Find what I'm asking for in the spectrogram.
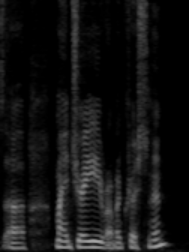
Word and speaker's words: Maitreyi Ramakrishnan: which is Maitreyi Ramakrishnan.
